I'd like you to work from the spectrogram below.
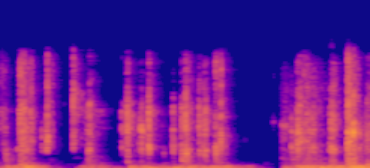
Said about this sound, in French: Tu peux-tu te mettre sur ne pas déranger sur ton Skype? On n'entendra pas ton clavier. Euh, ouais, ça va là. Les joies du ah, clavier. les, joies, les joies des claviers mécaniques.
